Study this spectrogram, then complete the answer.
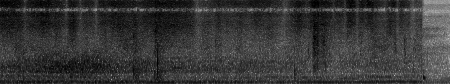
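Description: A cloth rubs steadily across a Jeep Grand Cherokee body panel, wiping on Prep-All wax and grease remover in a continuous close scrubbing hiss with a few firmer strokes, ending abruptly.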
